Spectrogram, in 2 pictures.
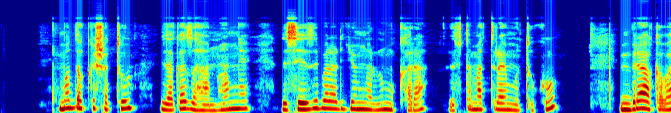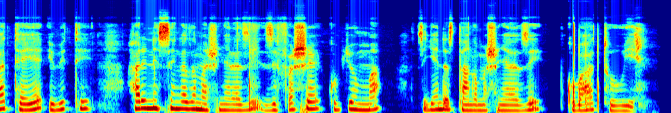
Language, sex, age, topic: Kinyarwanda, female, 25-35, finance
